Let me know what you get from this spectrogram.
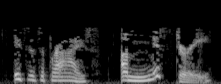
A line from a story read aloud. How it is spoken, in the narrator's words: said Brianna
